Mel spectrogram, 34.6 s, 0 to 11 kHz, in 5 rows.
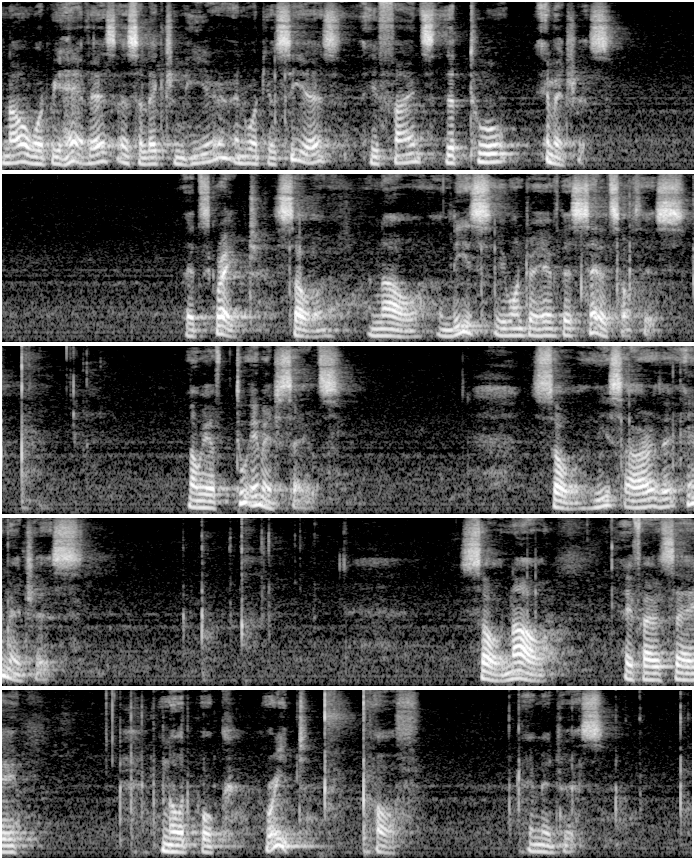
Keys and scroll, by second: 12.7-13.8 typing, 14.3 alt+g, 14.9 alt+shift+g, 14.9 alt+shift+Return, 20.5-21.5 typing, 22.6-24.0 typing, 29.0-30.4 typing, 30.7 Down, 31.1 Return, 31.5 alt+g, 32.7-34.5 typing.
